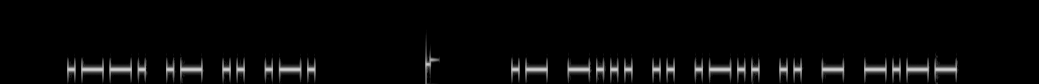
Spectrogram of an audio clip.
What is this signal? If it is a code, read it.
Morse code, heard as a keyed tone, about 17 wpm, 700 Hz. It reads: PAIR ABILITY
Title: Sets of 3 Words - New Word Drill - 17wpm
